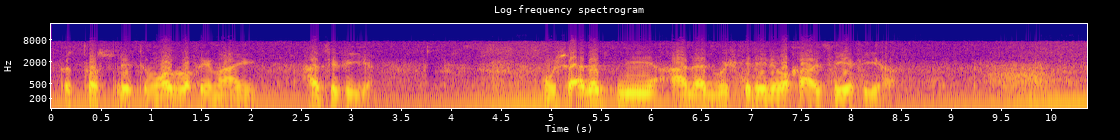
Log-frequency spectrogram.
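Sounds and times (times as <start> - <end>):
speech: 0.1 - 3.4, 4.9 - 8.6
car engine passing by: 9.3 - 10.3.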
